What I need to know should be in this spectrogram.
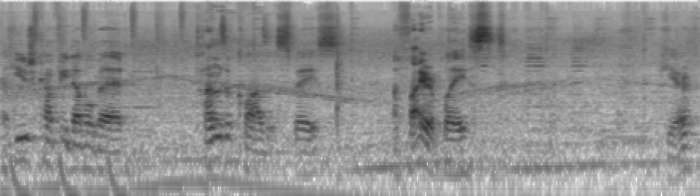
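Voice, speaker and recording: A man co-hosting a travel vlog, hoarse from a cold, narrating in an upbeat, enthusiastic way. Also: mid-range voice, slow pace, music in the background, poor audio. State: hoarse, losing his voice. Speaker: travel vlogger co-host.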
